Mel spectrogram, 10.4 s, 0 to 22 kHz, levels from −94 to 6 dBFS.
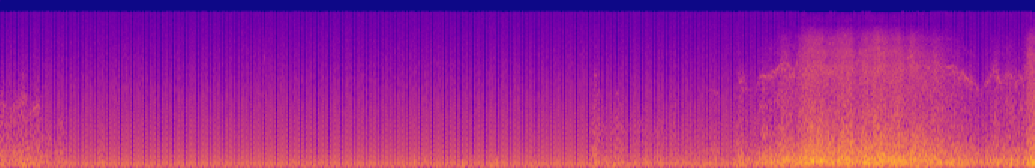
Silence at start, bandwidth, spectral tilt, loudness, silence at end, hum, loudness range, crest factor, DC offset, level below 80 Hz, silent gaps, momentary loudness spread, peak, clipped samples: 0 s; 16.5 kHz; -6 dB/octave; -23 LUFS; 0 s; none; 12 LU; 20 dB; under 0.1%; -36 dBFS; none; 15 LU; -2 dBFS; under 0.1%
